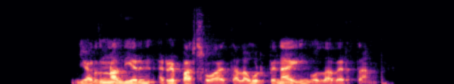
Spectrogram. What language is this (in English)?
Basque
